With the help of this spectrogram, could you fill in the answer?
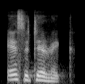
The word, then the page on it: esoteric: Indian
